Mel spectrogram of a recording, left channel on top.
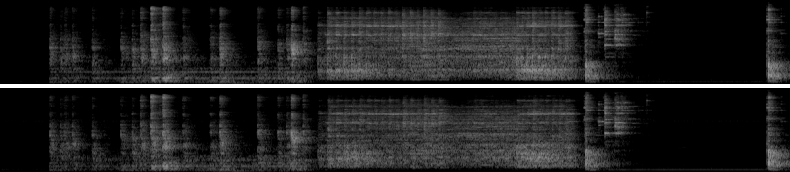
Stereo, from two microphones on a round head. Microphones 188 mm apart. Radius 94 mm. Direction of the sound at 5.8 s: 5° left (ahead or behind).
